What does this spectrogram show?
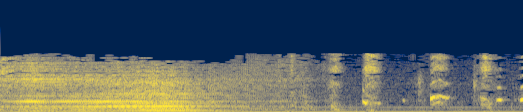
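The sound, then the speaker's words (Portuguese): A steady engine-like rumble fades out, then a woman cries in short, broken sobs and whimpers, coming in uneven bursts over the last few seconds. “Por que você está chorando?”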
